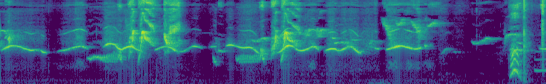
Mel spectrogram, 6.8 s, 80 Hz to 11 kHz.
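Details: White-rumped shama with a 20 cm tail singing wavering, undulating whistles mixed with harsh chattering bursts, ending with a sharp loud call.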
